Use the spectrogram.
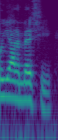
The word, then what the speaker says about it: Yadomeshi: Anyways, what do you guys girls think of episode 2 of this long show with no, yeah, you know, Yadomeshi is how you say the last part.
